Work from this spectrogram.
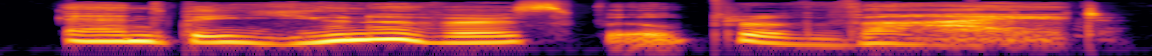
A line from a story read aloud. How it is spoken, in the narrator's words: she chuckled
